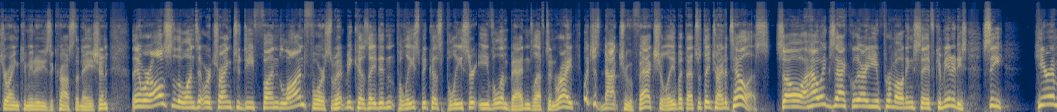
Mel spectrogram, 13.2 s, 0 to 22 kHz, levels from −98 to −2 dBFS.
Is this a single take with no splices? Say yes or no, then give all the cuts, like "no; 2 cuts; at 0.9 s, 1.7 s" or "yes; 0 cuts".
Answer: no; 4 cuts; at 4.9 s, 6.6 s, 7.2 s, 9.7 s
